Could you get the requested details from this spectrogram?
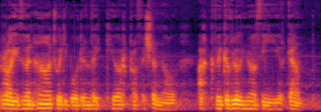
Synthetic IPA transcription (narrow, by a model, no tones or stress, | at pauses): rɔɨðvənɦaːdwɛdiboːdənvejkʰjɔrpʰrɔfɛʃənɔlˠ | akʰvɪɡəvlˠʊɨnɔðirɡampʰ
